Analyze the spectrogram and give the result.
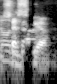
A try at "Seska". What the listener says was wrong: No, Seska. There's no I in it. It's Seska.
